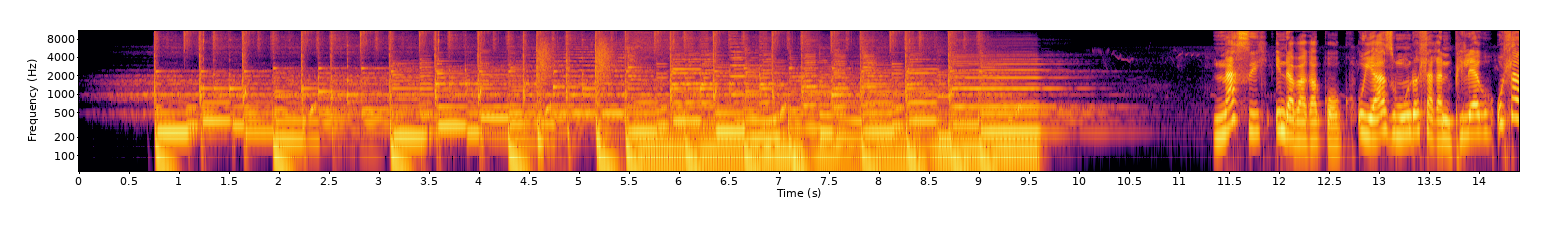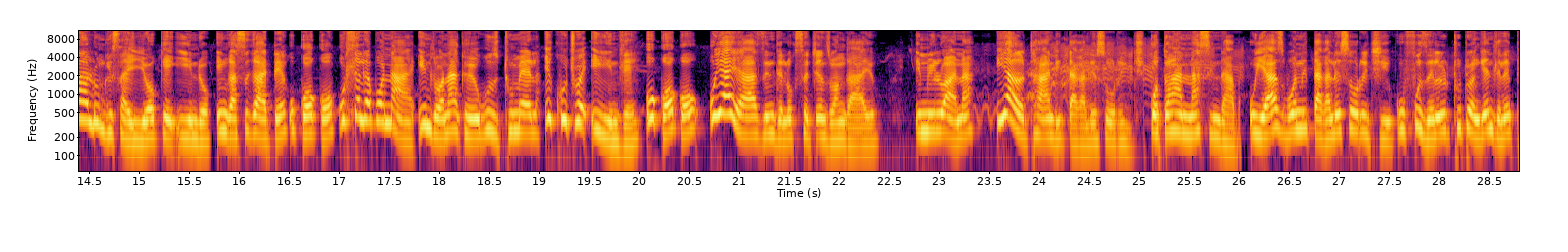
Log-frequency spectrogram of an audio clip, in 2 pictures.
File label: Users Disposal Ndebele; Sanitation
